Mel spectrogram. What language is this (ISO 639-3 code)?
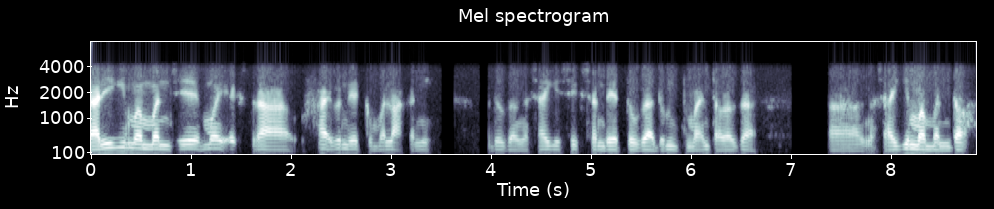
mni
